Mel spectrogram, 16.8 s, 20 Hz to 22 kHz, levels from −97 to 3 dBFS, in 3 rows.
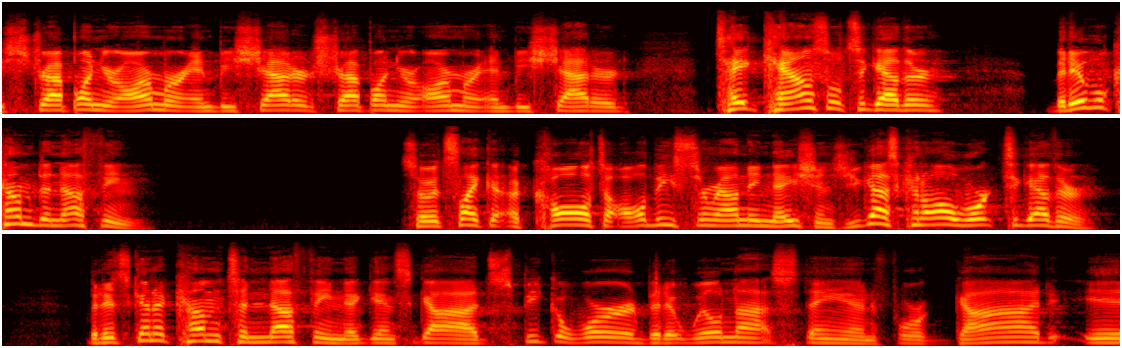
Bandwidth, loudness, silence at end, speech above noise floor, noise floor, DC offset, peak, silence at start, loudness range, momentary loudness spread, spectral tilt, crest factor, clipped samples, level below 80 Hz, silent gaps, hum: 15.5 kHz; -32 LUFS; 0 s; over 58 dB; under -90 dBFS; under 0.1%; -10 dBFS; 0 s; 4 LU; 11 LU; -4 dB/octave; 22 dB; under 0.1%; -74 dBFS; none; none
